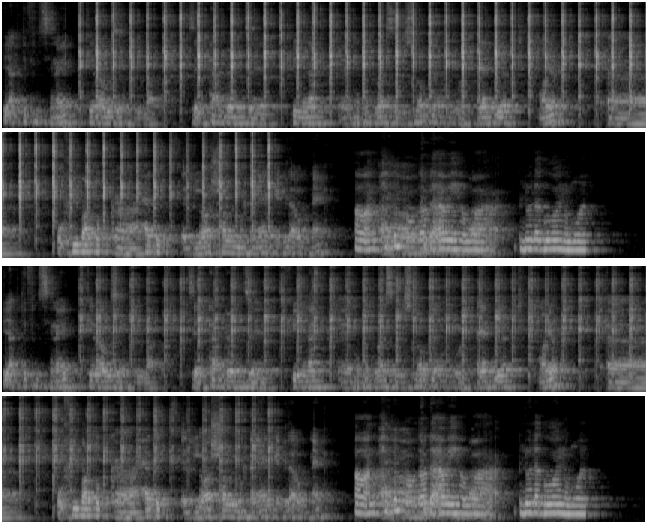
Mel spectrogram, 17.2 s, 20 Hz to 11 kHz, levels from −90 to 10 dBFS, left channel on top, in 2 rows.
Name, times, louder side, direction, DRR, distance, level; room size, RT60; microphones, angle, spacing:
voice 1, 0.0-2.1 2.5-3.6 3.9-7.4 8.0-8.8 9.3-12.9 13.6-15.0, right 1 dB, 70° right, -1 dB, 4.5 m, -38 dB
sound 1, 0.8-12.2, left 11 dB, 70° left, 0.9 m, -26 dB
voice 2, 13.3-15.2 15.5-16.4, right 1 dB, 50° right, 2 dB, 1.1 m, -30 dB
19.0 x 6.5 x 4.1 m, 0.80 s
head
